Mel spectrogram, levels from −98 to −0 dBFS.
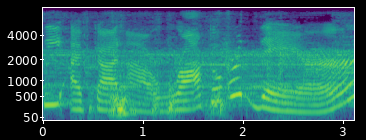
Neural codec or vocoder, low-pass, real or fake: none; 7.2 kHz; real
